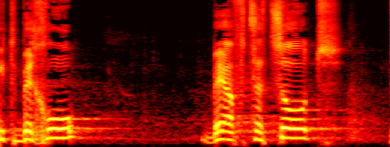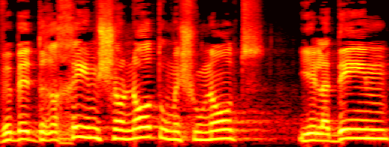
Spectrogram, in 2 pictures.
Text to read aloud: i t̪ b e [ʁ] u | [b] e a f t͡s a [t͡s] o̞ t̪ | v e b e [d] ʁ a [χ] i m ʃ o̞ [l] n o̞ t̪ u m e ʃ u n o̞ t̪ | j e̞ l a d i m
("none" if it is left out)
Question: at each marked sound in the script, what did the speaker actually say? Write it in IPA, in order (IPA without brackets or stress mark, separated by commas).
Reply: χ, b, t͡s, d, χ, none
